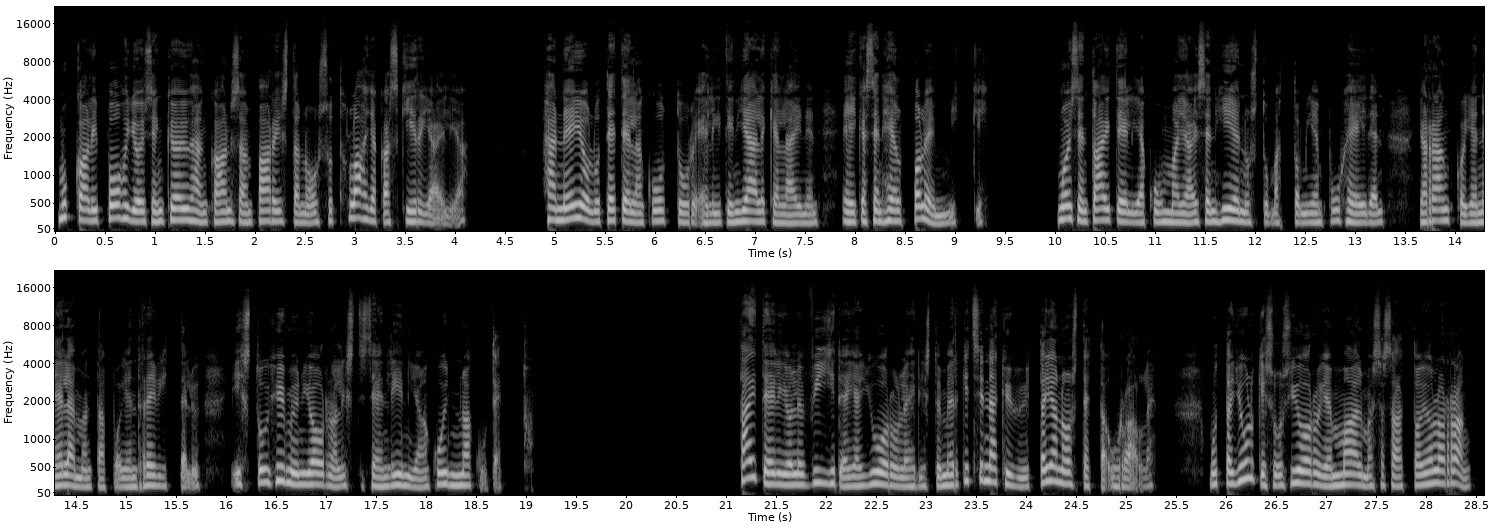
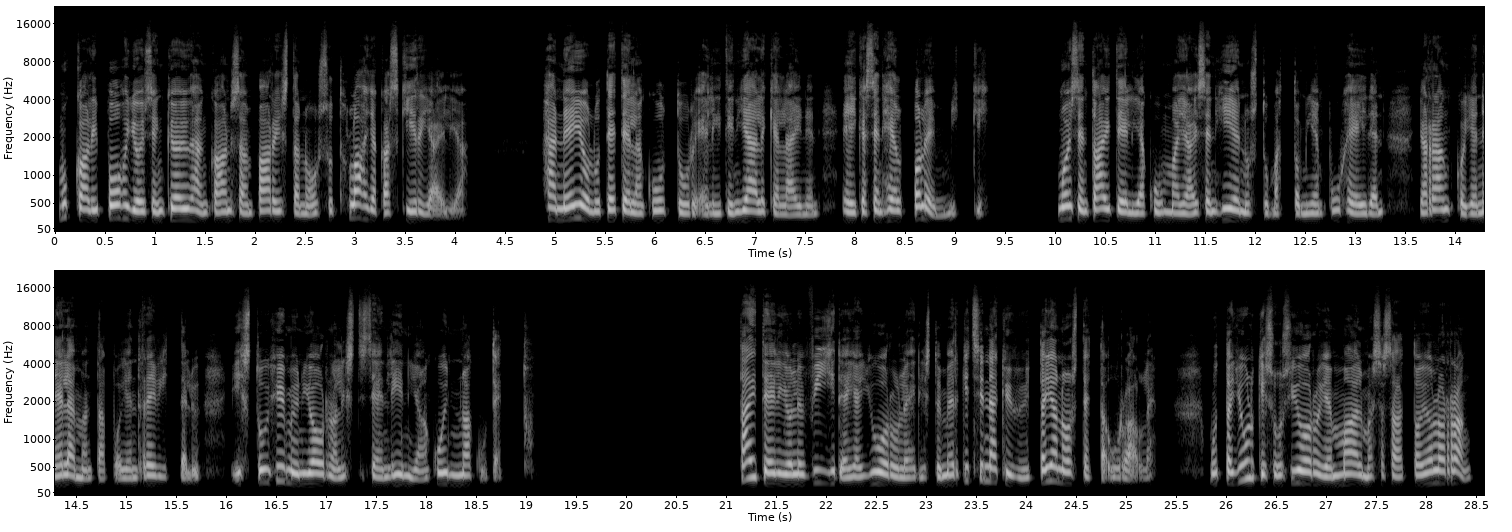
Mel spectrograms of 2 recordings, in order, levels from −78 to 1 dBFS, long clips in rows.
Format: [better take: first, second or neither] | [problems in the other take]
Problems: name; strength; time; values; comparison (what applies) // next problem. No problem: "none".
first | thin; very; fading below 300 Hz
